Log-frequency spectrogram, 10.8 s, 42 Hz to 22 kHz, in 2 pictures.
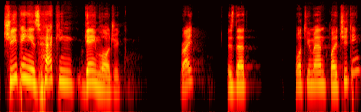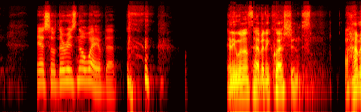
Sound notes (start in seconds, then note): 8.3 laughs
